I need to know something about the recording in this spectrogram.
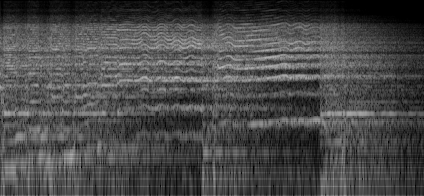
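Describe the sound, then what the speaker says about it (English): An electric guitar plays through a Dunable Eidolon signature delay, reverb and boost pedal with the reverb at maximum, sustained chords ringing with a wide wash before decaying into a fading tail. "if we turn the reverb even all the way up and turn it on, it's still not a crazy amount of reverb"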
